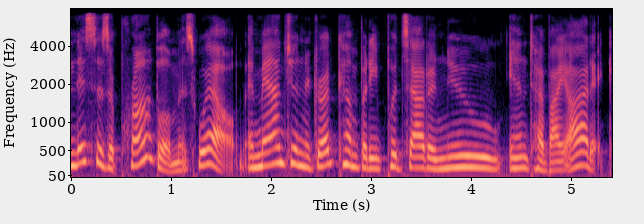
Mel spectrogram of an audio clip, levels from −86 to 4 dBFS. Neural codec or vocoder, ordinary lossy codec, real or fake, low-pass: codec, 16 kHz, 2 kbps, FunCodec, trained on LibriTTS, 25 frames a second; MP3, 64 kbps; fake; 7.2 kHz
